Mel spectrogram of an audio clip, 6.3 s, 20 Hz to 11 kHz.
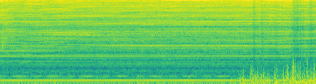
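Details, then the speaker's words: Goodman heat pump outdoor unit, frozen solid in an early-2014 blizzard, running a defrost: a steady low hum, then a rough rushing whoosh as the iced coil sheds warm steam and melts the ice; normal defrost. "see how wet and the unit is from this defrosting oh it's it's nice warm steam"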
